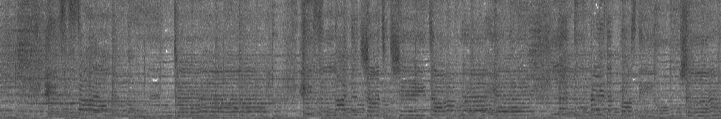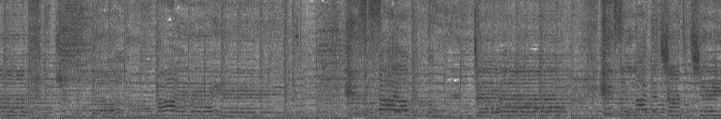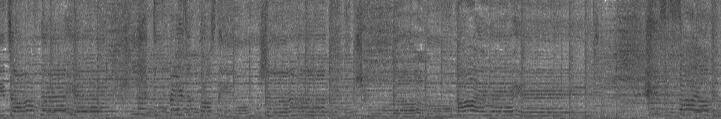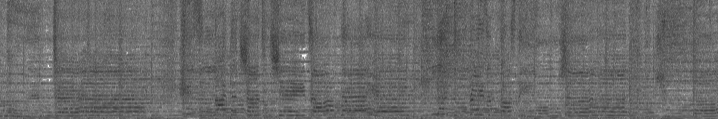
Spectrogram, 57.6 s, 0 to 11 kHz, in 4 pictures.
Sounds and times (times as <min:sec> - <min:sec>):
Music: 0:00.0 - 0:57.6.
